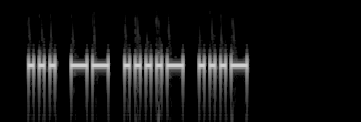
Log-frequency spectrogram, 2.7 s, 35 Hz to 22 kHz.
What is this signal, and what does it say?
Morse code, heard as a keyed tone, about 30 wpm, 700 Hz. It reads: SM4V
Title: DXCC-100 Call Signs - 4 Characters - 30wpm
